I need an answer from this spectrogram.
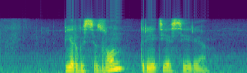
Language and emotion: Russian, neutral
